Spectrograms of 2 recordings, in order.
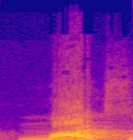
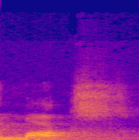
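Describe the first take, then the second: First: मार्क्स with the R sounded, "marks"; wrong pronunciation. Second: मार्क्स with a silent R, "maaks"; correct pronunciation. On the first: Teacher showing students what to avoid, R pronounced. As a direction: show the R in मार्क्स. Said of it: "मार्क्स नहीं बोलेंगे". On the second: Teacher correcting students, R-less pronunciation. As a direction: drop the R in मार्क्स. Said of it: "आपके बाद रहे आता ही नहीं". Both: Shown as a demonstration.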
